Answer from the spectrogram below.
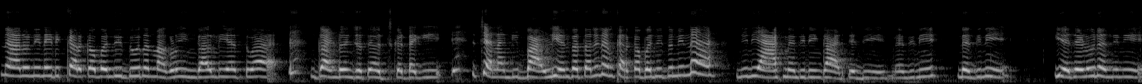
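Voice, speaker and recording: An anxious village mother from a cartoon, acted by a woman who wails and pleads in rustic, colloquial speech. Her voice sits very high and her words tumble out quickly, and she turns sharply scolding when she is angry. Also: fairly even intonation. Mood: lamenting. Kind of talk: cartoon voice acting.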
